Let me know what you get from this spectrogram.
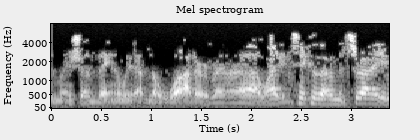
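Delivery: high-pitched mock griping; obnoxious complaint. Rabbi imitating the people demanding water from Moshe, obnoxious. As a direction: whine it in a quick, high, hammed-up rush. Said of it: "in the most obnoxious way".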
